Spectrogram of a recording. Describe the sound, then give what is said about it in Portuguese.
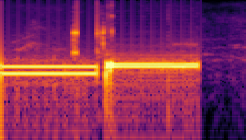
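A telephone line tone plays during a call transfer: a steady electronic hum, a brief clicking break, then a second steady tone at a slightly higher pitch that cuts off abruptly into silence. “Eu vou só transferir para a Michelle, tá? Ela vai finalizar a segunda parte. Só um momento.”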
